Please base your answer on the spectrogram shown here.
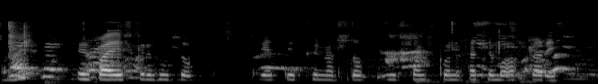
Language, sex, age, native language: Icelandic, male, 11, Icelandic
